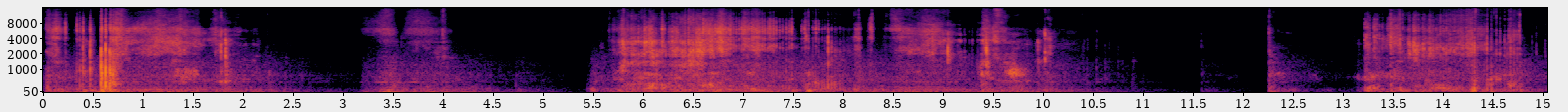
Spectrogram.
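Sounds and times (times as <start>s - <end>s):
book page turning: 13.2s - 15.0s.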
